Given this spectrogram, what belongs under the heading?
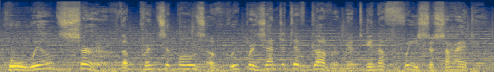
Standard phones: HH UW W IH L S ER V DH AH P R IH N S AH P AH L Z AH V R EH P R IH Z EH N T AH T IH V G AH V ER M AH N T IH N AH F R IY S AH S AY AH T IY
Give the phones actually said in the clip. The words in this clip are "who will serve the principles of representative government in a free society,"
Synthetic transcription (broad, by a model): HH UW W IH L S ER V DH AH P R IH N S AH P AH L Z AH V R EH P R IH Z EH N T AH T IH V G AH V ER M AH N T IH N AH F R IY S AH S AY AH T IY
